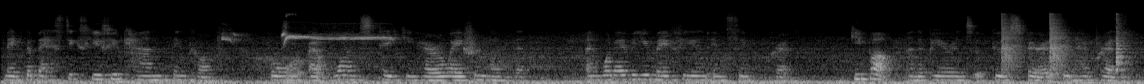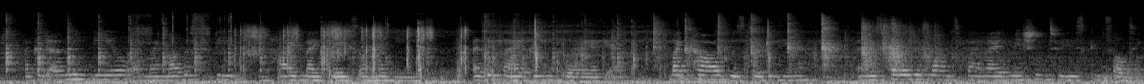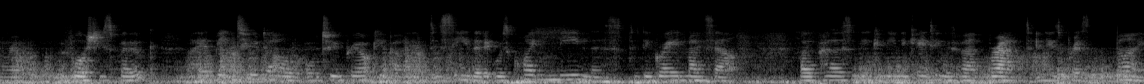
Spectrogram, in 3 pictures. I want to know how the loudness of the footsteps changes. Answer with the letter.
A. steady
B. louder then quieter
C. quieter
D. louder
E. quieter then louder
C.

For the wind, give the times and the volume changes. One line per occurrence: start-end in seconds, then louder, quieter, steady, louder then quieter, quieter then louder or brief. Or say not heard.
0.0-34.2 steady.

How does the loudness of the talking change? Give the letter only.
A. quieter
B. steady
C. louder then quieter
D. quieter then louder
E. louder
B.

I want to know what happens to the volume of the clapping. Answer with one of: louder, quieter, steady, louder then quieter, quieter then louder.
quieter then louder.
